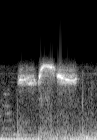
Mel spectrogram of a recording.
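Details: Young male green leafbird (cucak ijo), a caged bird beginning to sing, gives three smooth high whistled phrases, the middle one higher, over a low room hum.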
